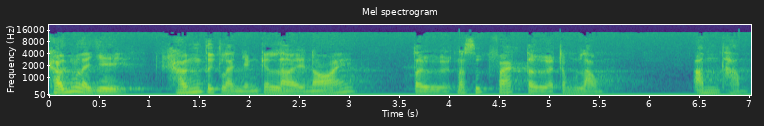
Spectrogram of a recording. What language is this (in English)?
Vietnamese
